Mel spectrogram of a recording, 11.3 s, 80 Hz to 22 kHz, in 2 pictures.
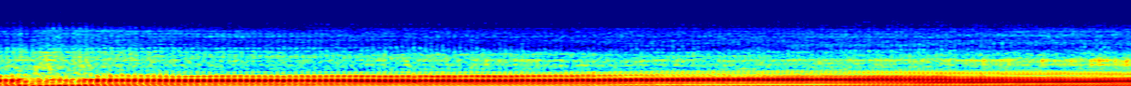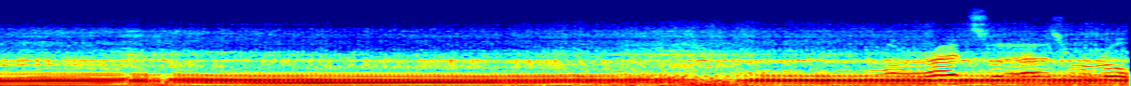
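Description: Modded Gryffin 250 motorcycle with an aftermarket exhaust downshifting while riding, loud and close, with the engine note rising and falling through several gear changes and crackling, burbling blips on deceleration.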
